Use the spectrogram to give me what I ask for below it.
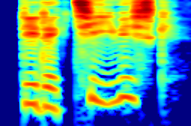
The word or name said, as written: detektivisk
